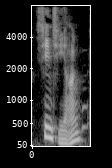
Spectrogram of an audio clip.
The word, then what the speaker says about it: Xinjiang: Que lo que ha pasado es que ahora han decidido que en una cierta localidad de China, que a ver si la pronuncio bien, se llama Xinjiang. – Xinjiang. – Sí, así digamos.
